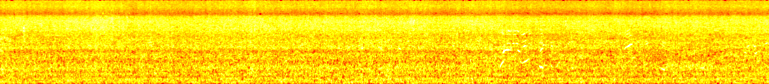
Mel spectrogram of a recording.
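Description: A fast mountain river roars and rushes over rocks.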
